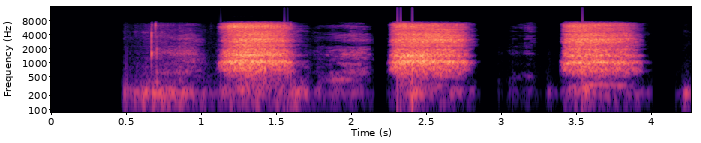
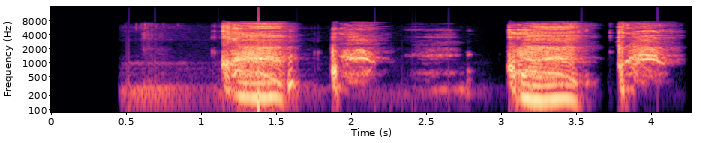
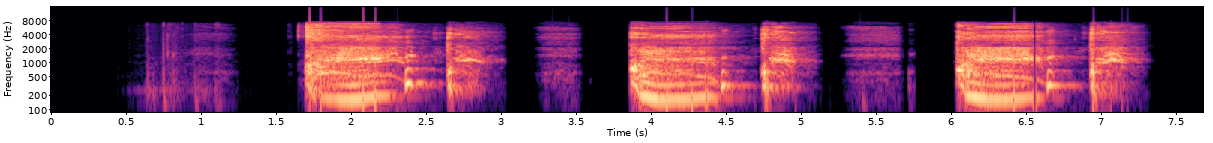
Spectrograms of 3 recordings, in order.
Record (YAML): exhalation_length: 4.3 s
exhalation_amplitude: 12445
exhalation_signal_mean_std_ratio: 0.51
cough_length: 4.3 s
cough_amplitude: 29540
cough_signal_mean_std_ratio: 0.52
three_cough_length: 7.7 s
three_cough_amplitude: 30987
three_cough_signal_mean_std_ratio: 0.5
survey_phase: beta (2021-08-13 to 2022-03-07)
age: 45-64
gender: Female
wearing_mask: 'No'
symptom_cough_any: true
symptom_runny_or_blocked_nose: true
symptom_sore_throat: true
symptom_fatigue: true
symptom_fever_high_temperature: true
symptom_headache: true
symptom_change_to_sense_of_smell_or_taste: true
symptom_loss_of_taste: true
smoker_status: Never smoked
respiratory_condition_asthma: false
respiratory_condition_other: false
recruitment_source: Test and Trace
submission_delay: 2 days
covid_test_result: Positive
covid_test_method: RT-qPCR
covid_ct_value: 17.1
covid_ct_gene: ORF1ab gene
